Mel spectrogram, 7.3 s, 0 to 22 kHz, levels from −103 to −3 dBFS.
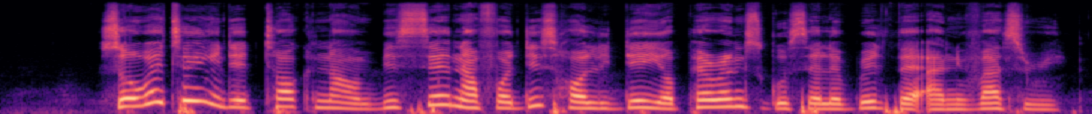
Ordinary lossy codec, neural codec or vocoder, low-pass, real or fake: none; none; 19.8 kHz; real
